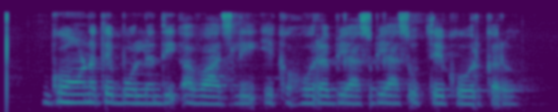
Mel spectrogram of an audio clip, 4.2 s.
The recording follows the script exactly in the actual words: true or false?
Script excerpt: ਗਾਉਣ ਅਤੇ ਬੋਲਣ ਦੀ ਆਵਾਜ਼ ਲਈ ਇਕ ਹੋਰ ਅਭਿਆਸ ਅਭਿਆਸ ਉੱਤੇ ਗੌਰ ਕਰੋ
true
